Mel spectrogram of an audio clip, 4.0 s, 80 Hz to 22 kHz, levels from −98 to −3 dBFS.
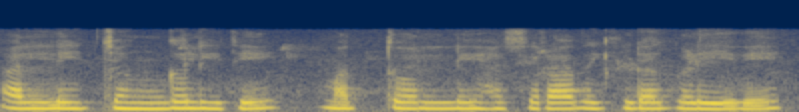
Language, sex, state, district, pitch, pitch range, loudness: Kannada, female, Karnataka, Bidar, 215 Hz, 210-220 Hz, -13 LUFS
